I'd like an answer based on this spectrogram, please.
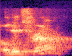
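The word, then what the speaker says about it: Jungfrau: can see on screen it is um pronounced as jay is silent um infra george um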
